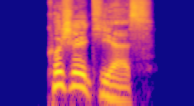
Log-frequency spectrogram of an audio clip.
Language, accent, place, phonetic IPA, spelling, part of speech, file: German, Germany, Berlin, [ˈkʊʃl̩ˌtiːɐ̯s], Kuscheltiers, noun, De-Kuscheltiers.ogg
- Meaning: genitive singular of Kuscheltier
